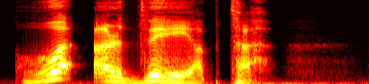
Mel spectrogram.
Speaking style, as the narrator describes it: growled Max to himself

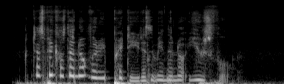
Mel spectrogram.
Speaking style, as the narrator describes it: Hermione snapped

